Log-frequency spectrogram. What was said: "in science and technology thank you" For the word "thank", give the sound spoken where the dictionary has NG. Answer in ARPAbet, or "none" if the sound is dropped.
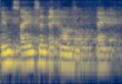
none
